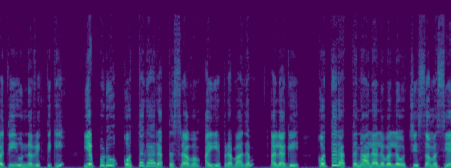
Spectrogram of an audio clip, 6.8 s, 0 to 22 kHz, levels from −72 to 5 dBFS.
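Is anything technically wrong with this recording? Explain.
No, nothing technically wrong.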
